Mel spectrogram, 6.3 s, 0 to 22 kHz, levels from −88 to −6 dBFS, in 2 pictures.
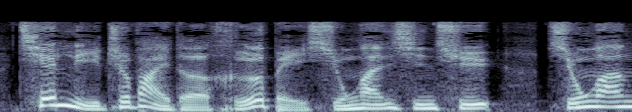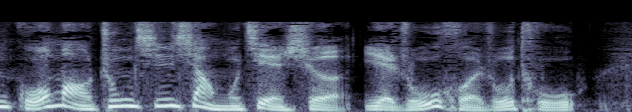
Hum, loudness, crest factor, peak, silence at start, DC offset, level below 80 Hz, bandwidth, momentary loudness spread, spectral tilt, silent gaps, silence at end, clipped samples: none; -18 LUFS; 12 dB; -4 dBFS; 0.1 s; under 0.1%; -40 dBFS; 10 kHz; 5 LU; -5 dB/octave; none; 0.3 s; under 0.1%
